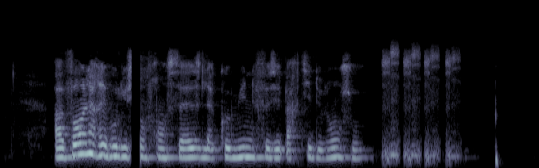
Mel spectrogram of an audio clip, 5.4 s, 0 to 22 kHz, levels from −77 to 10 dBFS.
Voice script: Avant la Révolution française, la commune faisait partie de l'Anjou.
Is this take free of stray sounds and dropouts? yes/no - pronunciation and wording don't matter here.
no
